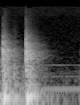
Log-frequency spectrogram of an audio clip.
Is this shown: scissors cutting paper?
no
